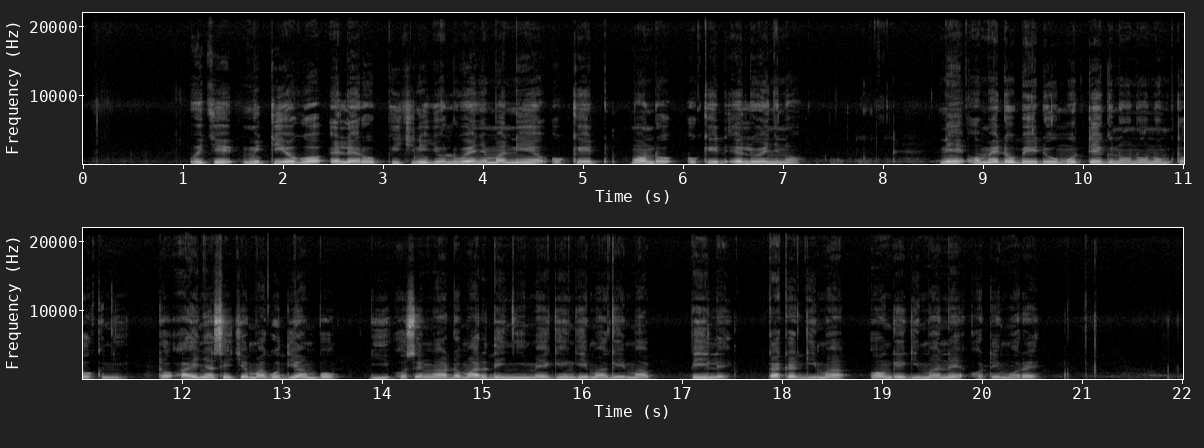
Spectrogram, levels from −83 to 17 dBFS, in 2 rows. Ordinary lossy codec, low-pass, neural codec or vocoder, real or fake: none; none; none; real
